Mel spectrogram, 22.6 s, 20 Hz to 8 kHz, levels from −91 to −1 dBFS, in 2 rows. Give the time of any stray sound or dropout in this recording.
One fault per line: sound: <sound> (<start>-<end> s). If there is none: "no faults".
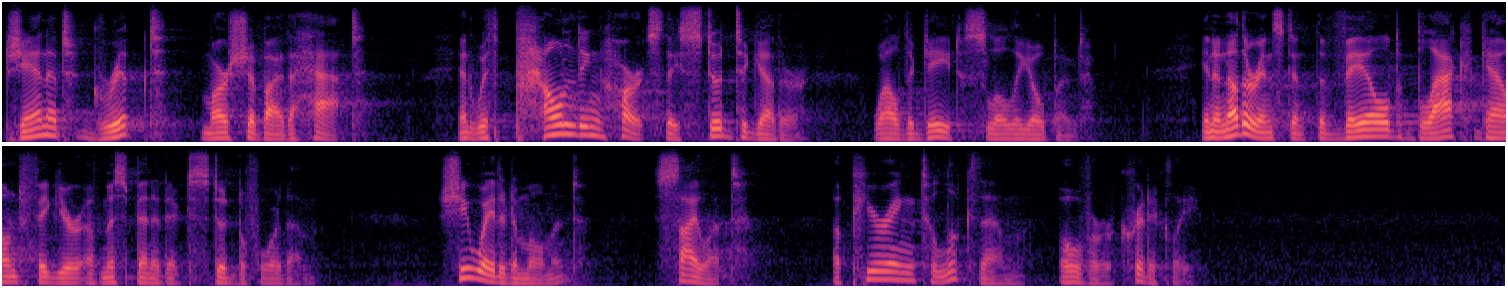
no faults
